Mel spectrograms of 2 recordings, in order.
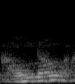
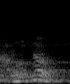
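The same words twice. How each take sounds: First: I DON'T KNOW as a loose "I 'on know"; D dropped. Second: I DON'T KNOW with a light D, softly; D sounded. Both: Shown as a demonstration. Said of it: "give or take".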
